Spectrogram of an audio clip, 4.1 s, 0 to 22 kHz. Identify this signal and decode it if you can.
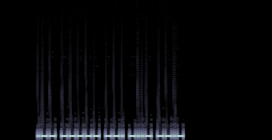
Morse code, heard as a keyed tone, about 40 wpm, 700 Hz. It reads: W0GXQ
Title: Call Signs Repeated 3x - 40wpm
